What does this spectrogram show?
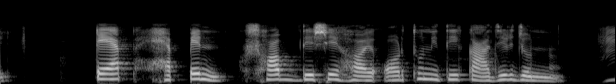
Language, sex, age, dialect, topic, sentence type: Bengali, female, 18-24, Northern/Varendri, banking, statement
